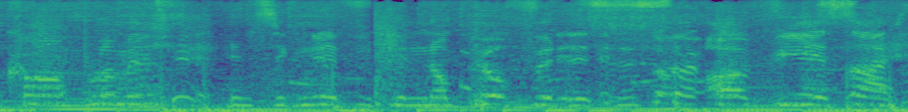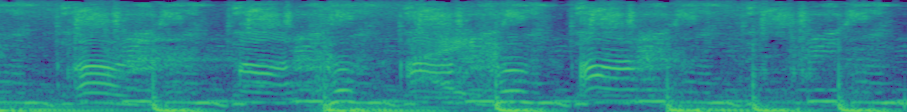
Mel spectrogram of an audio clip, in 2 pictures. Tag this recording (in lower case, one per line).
music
